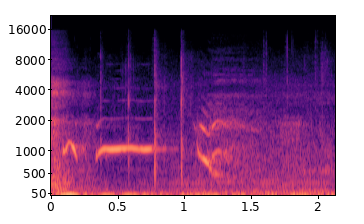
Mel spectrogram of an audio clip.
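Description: A woman's high-pitched 'ooh' of amazement, held for about a second, then a quick falling glide in pitch.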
